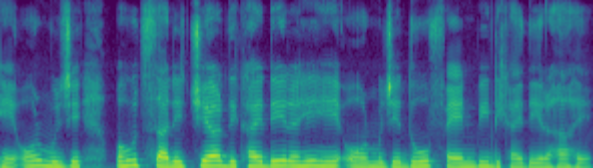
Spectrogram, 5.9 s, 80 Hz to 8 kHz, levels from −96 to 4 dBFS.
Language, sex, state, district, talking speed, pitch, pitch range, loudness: Hindi, female, Arunachal Pradesh, Papum Pare, 180 wpm, 210 Hz, 195-225 Hz, -15 LUFS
